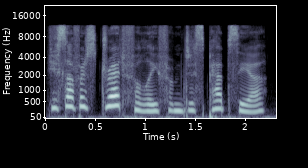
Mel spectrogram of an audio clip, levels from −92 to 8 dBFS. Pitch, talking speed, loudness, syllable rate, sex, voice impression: 250 Hz, 130 wpm, -18 LUFS, 4.7 syllables/s, female, very feminine, slightly young, slightly adult-like, slightly thin, very tensed, slightly powerful, bright, hard, very clear, fluent, cute, intellectual, slightly refreshing, sincere, calm, friendly, reassuring, slightly unique, slightly wild, lively, slightly strict, slightly intense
